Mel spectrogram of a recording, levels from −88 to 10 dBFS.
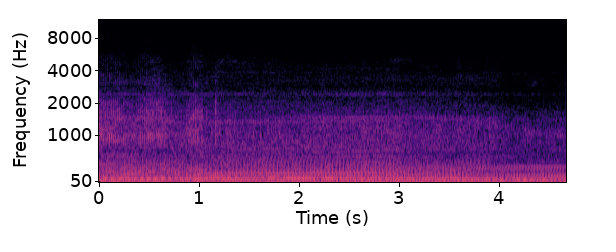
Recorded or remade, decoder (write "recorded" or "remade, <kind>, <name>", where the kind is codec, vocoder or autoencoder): recorded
